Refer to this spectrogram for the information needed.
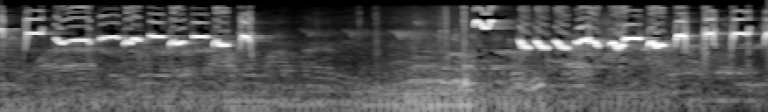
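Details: Oriental magpie-robin singing a lure song full of fill-in phrases while spreading its tail, played to rouse silent or lazy birds into singing: rapid runs of loud whistled, wavering notes, a quiet pause in the middle, then a fast burst of repeated notes.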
